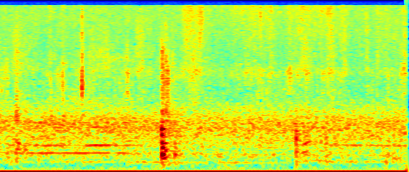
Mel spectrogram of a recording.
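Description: Wooden boards knock together as they are lifted.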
